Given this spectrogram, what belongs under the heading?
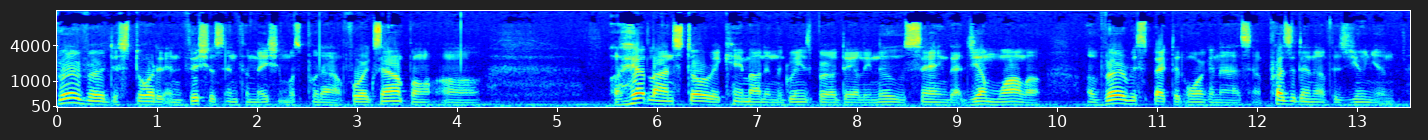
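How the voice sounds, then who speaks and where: A man talks at a moderate pace in a fairly low pitch. His pitch varies in an ordinary way, with light background noise behind him. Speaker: interview guest. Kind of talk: interview answer. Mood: serious, measured, critical. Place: studio.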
